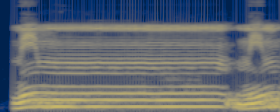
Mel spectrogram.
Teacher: ketika kita bilang mim gitu maka di rongga hidung kita didengungkan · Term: mim bertasdid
